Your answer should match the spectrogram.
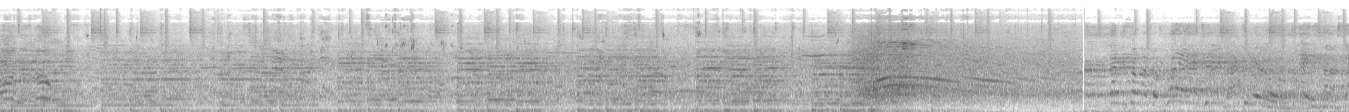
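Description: Live NBA arena sound: PA music with sustained notes over a strong bass, a basketball dribbling on the hardwood court, and crowd noise. About thirteen seconds in there is a pitched sound that rises and falls. Near the end, voices and music in the arena.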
